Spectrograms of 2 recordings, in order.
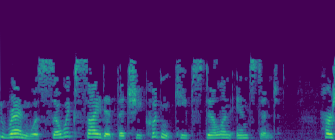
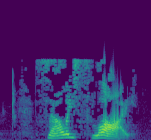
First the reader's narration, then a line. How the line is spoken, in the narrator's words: snapped Jenny Wren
